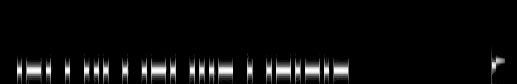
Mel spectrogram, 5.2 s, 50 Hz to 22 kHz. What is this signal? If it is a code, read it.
Morse code, heard as a keyed tone, about 25 wpm, 700 Hz. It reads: RESERVE.
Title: Sentences from Top 1000 Words - Review Part 6 - 25wpm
